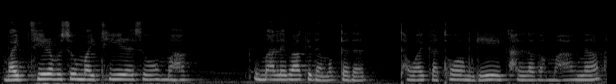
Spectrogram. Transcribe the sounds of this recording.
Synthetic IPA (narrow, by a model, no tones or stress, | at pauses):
majtʰiɾɐbɐsumajtʰiɾɐsumɐɦak̚ | imalajbakːidɐmɐk̚tɐdɐ | tʰɐwajkɐtʰoɐmɡekʰɐlːɐɡɐmɐɦak̚nɐ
